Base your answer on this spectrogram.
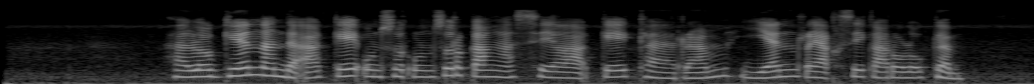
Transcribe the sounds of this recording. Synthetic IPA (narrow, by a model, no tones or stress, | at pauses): haloɡɛnːand̪aʔakeʔunsʊɾunsʊrkaŋasilakeɡ̥a̤ɾamjɛnreaksikaɾoloɡ̥a̤m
